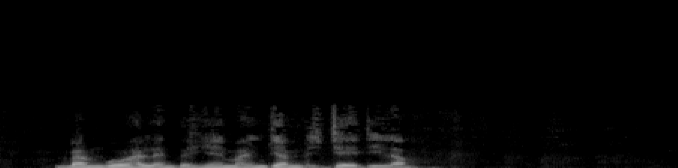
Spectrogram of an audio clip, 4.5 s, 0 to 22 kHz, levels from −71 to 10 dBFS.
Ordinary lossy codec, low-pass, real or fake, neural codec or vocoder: MP3, 32 kbps; 10.8 kHz; fake; codec, 16 kHz in and 24 kHz out, 0.8 kbps, FocalCodec, streaming, 65536 codes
